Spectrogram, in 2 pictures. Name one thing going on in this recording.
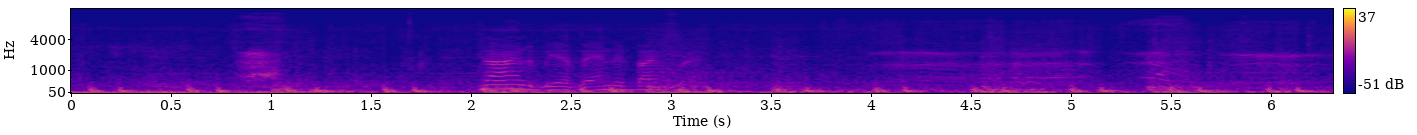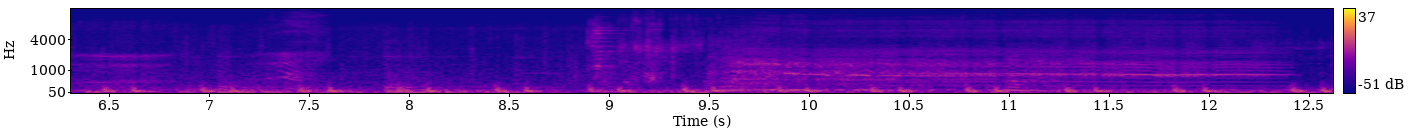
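Heavy footsteps thud on the ground.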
